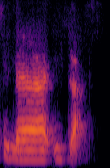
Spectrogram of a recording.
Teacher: बाज बाज कुरान पाक में वाव साइलेंट होती हैं, उनके ऊपर कुछ भी नहीं होता, पीछे पेश होती है, तो वो वाव साइलेंट होती है, उसको मद करके नहीं पढ़ा जाता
